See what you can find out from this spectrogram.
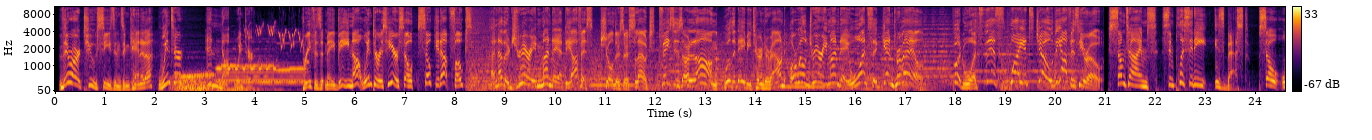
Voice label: Advertising

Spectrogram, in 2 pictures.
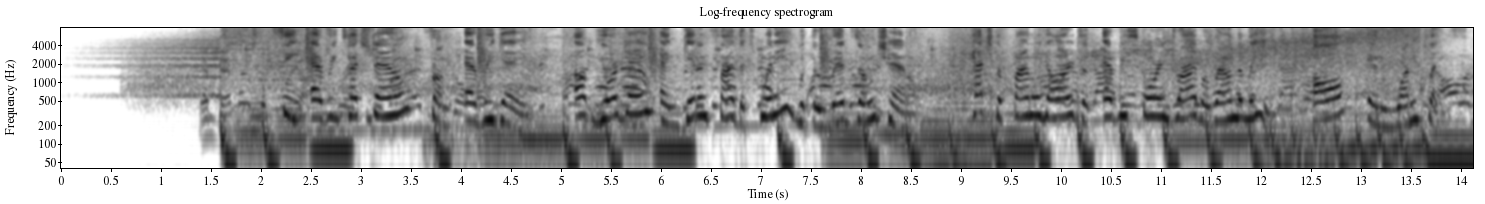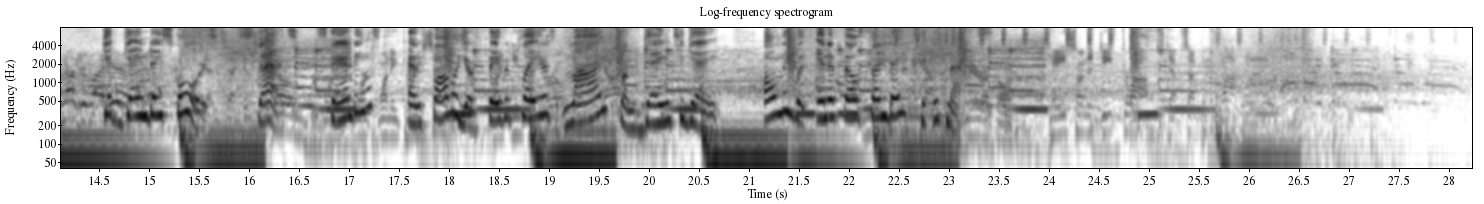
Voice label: Sports Promo

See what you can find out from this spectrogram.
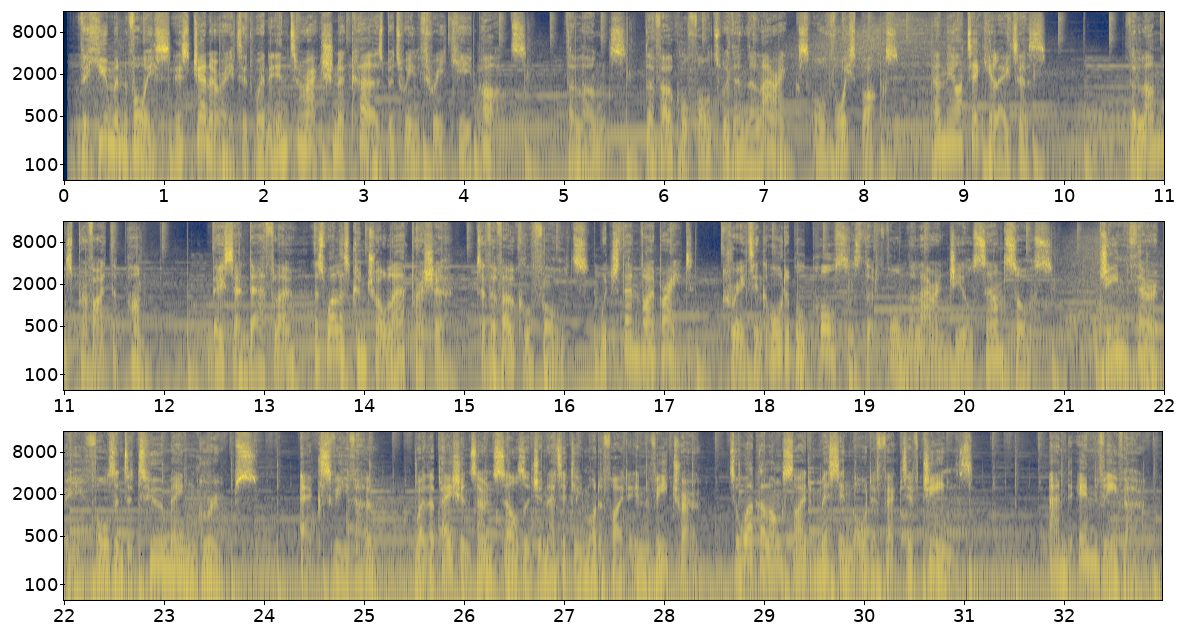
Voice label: Medical Narration

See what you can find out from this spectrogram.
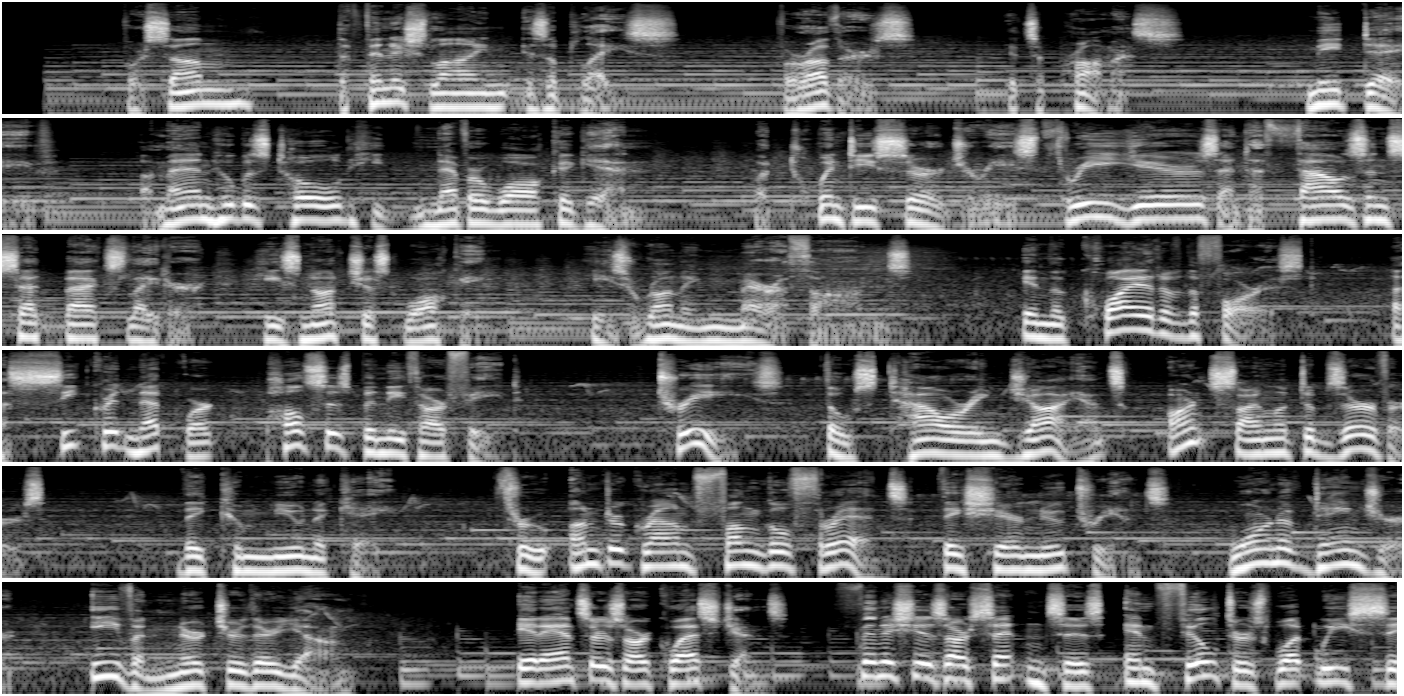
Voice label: documentary

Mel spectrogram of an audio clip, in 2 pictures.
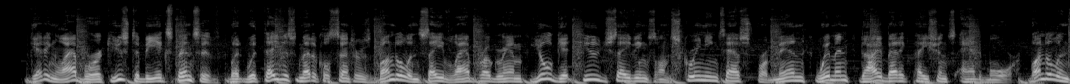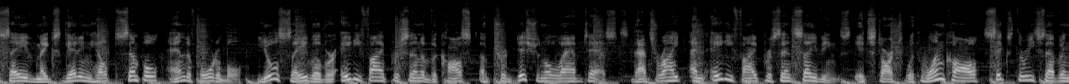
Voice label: Narration Music Mix; DavisMedical

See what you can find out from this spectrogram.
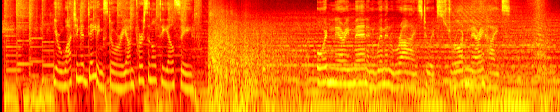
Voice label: TV Promo Demo

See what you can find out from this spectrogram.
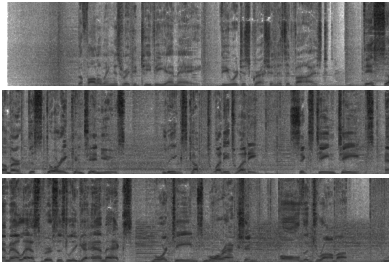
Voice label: promos

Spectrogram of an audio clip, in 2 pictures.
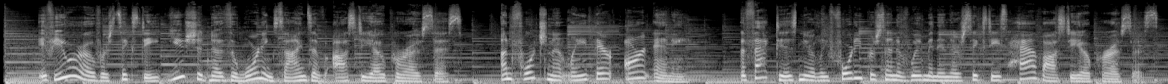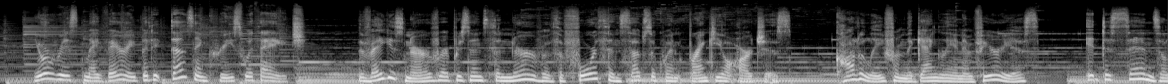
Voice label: medical narration

